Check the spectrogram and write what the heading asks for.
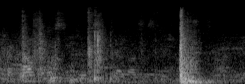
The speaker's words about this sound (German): Die Tür beim Zuschlagen erinnert tatsächlich ein wenig an einen VW Golf, den ich noch von früher kenne.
